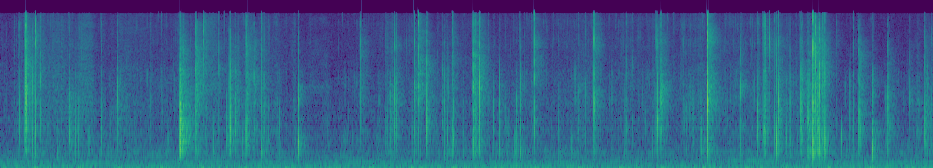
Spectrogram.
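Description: A full, clear plastic Biotta tea bag of loose tea is held upright, then sideways in both hands, and squeezed and crinkled with the fingertips and long nails. Dense, bright crinkling and sharp crackling snaps come in quick bursts, with a faint steady low hum underneath.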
